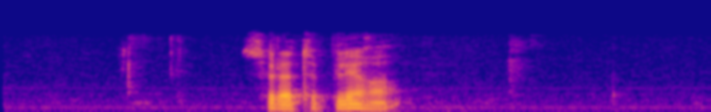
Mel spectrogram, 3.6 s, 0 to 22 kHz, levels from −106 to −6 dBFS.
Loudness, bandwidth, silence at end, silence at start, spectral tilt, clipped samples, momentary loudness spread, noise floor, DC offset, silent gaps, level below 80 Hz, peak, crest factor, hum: -32 LUFS; 7.6 kHz; 1.55 s; 1.25 s; -6 dB/octave; under 0.1%; 12 LU; -76 dBFS; under 0.1%; none; -64 dBFS; -12 dBFS; 24 dB; none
